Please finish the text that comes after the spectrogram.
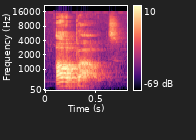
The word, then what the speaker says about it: about: And this one is the first syllable, the first vowel, the first letter. It gets the schwa.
